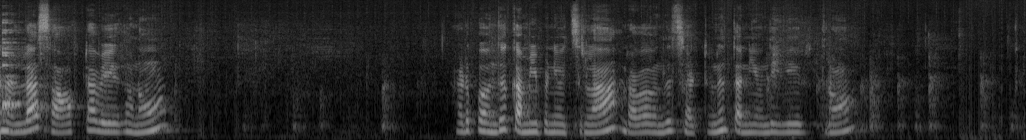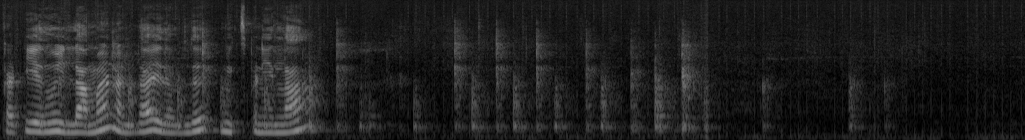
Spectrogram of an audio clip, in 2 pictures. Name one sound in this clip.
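A silicone spatula stirs thick semolina dough in a pan.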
